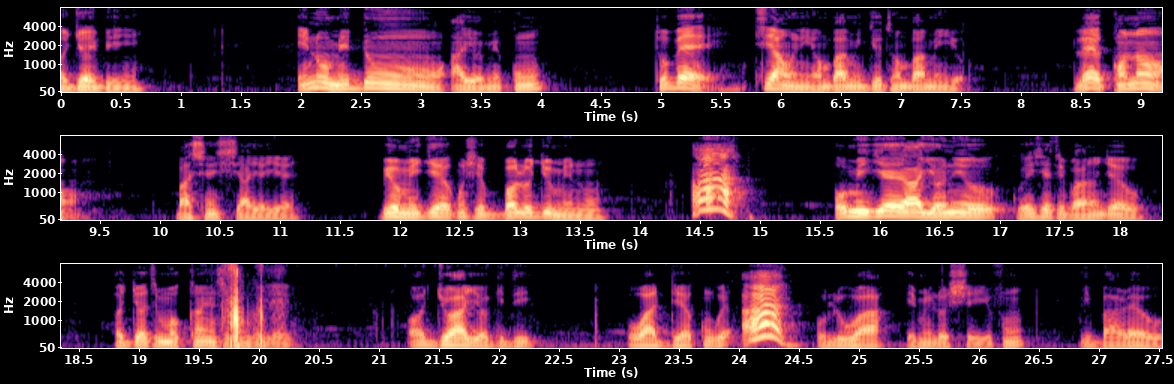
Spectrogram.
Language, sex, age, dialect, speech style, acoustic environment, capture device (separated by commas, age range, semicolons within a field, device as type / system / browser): Yoruba, male, 25-34, Nigeria - Nigerian Standard, happy, silence; nature, mobile / Linux / Chrome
